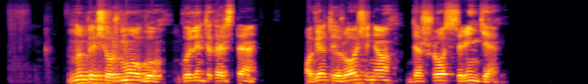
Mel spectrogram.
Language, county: Lithuanian, Tauragė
